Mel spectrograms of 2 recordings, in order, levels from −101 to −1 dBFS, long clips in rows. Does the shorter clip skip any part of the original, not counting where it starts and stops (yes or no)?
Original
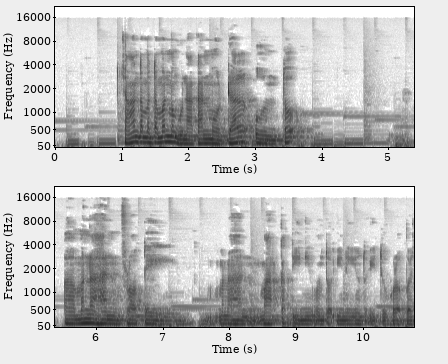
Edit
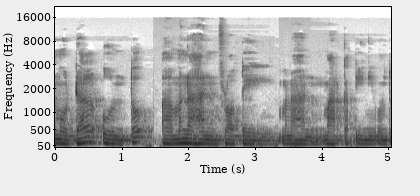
yes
